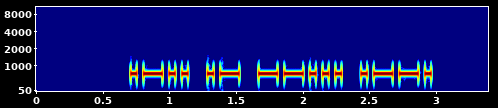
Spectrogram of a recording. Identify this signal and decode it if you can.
Morse code, heard as a keyed tone, about 25 wpm, 700 Hz. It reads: LA7P
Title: DXCC-100 Call Signs - 4 Characters - Repeated 2x - 25wpm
